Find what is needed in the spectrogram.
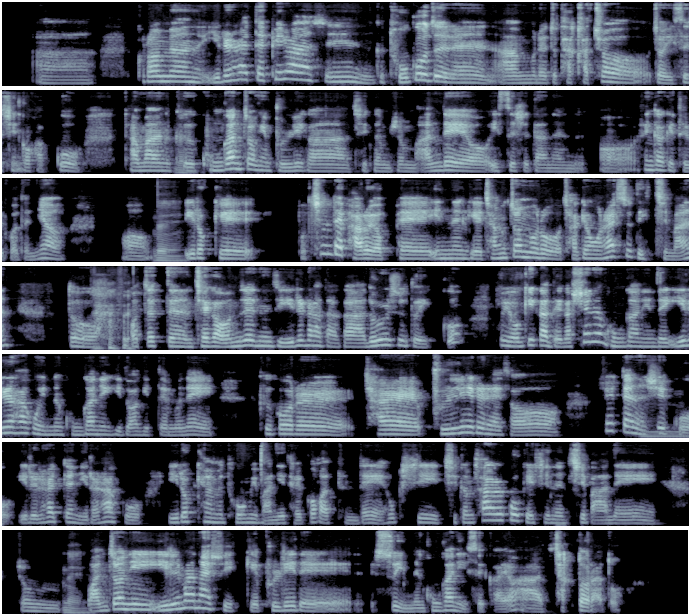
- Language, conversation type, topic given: Korean, advice, 원격·하이브리드 근무로 달라진 업무 방식에 어떻게 적응하면 좋을까요?
- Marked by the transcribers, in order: other background noise; laugh; laughing while speaking: "네"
